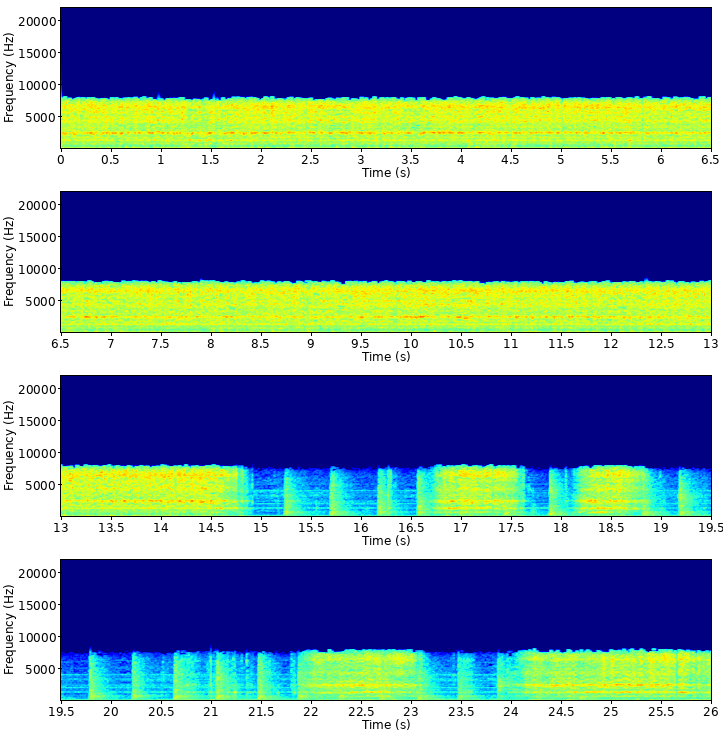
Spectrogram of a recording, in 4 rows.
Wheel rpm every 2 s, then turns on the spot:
220, 220, 230, 210, 210, 220, 210, 50, 50, 20, 20, 60, 130.
14-16 18-20 22-24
